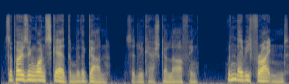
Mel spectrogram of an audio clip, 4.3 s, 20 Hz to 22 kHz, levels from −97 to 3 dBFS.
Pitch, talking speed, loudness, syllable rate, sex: 125 Hz, 195 wpm, -19 LUFS, 6.5 syllables/s, male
